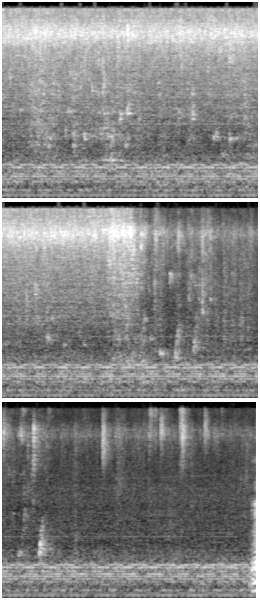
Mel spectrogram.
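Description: Tap water runs steadily to rinse baby spinach for a lasagna, a hissing stream for about six seconds, then stops, leaving faint drips and small clatters close by.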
